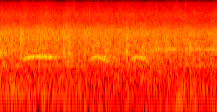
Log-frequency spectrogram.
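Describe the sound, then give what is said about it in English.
An audience claps steadily in praise of God, a dense wash of many hands blending into continuous applause, with faint voices calling out briefly beneath it. “If you believe that, clap your hands with me and praise him.”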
